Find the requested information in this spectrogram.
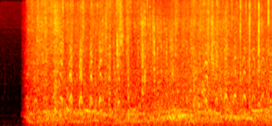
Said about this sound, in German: Diesen Tauben geht es gut. Noch. Sie sitzen auf dem Dach des betreuten Taubenschlags am Bahnhof Südkreuz, eine Metallhütte in einem winzigen Garten hinter Zaun.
